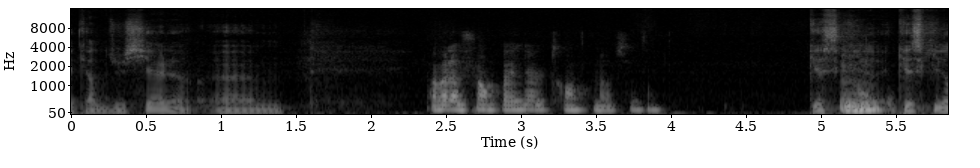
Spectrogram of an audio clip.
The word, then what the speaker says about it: Champagnole: s'écrit Champagnole avec un L seulement. Alors, Champagnole, c'est Champagnole.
